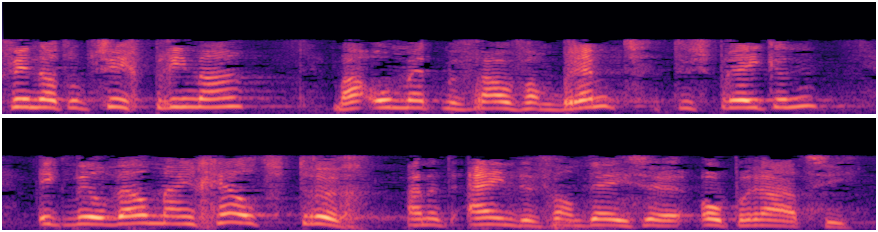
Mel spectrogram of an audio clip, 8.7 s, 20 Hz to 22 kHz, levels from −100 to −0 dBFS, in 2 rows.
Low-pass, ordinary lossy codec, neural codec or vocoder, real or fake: 5.4 kHz; none; none; real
